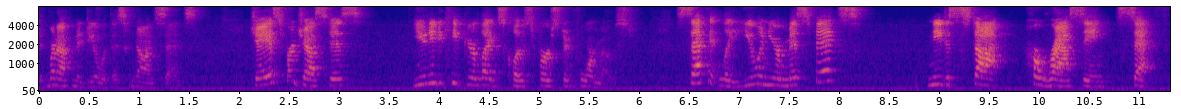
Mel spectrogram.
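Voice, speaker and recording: A woman's voice: fairly high pitch, sharp tone. A woman hosting a livestream rant in an indignant, combative, emphatic way, repeating herself for force. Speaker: livestream host. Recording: roomy echo, faint background noise.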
